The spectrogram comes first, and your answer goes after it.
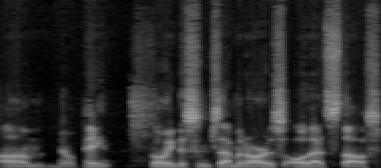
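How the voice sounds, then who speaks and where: A man's fairly low voice at a fairly quick pace, monotone and flat in intonation, with a dry, close sound and no echo. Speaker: personal trainer and gym owner. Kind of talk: casual interview chat. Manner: fast. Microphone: connection cutting in and out.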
